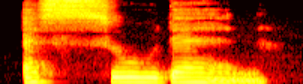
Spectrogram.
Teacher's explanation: We're not going to pronounce the lam and we're going to double the next letter.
